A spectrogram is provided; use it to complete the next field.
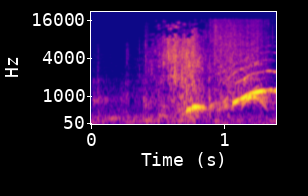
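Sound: water splashing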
